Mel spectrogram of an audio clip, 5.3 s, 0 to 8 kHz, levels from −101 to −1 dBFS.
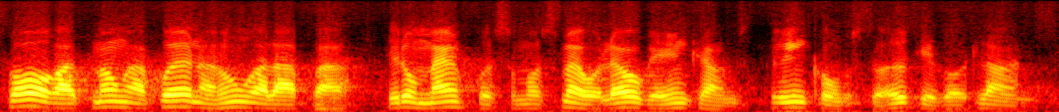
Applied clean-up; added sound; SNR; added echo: neural separator model SepFormer DNS4.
